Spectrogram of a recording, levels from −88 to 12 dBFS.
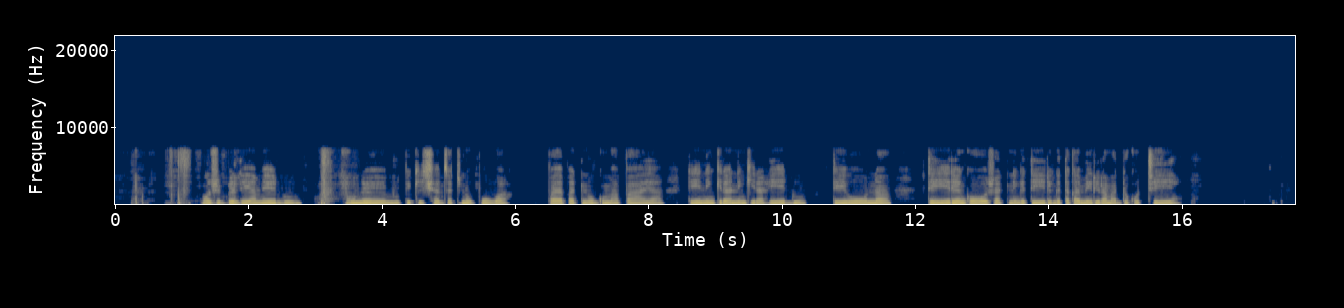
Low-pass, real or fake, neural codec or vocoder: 7.2 kHz; real; none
